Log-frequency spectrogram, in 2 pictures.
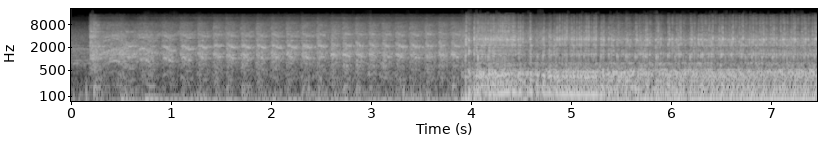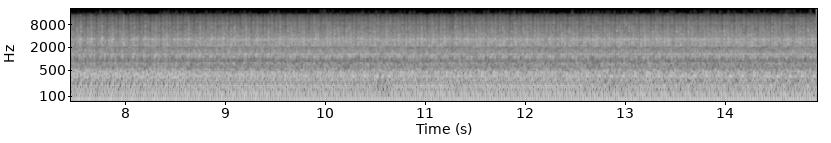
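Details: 2012 Camaro ZL1 after a BTR cam package and 9.45 lower pulley install, first start after cranking with the injector fuses pulled. Thin cranking for four seconds, then it catches and settles into a steady, deep idle with a slight lope. Normal start and idle.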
